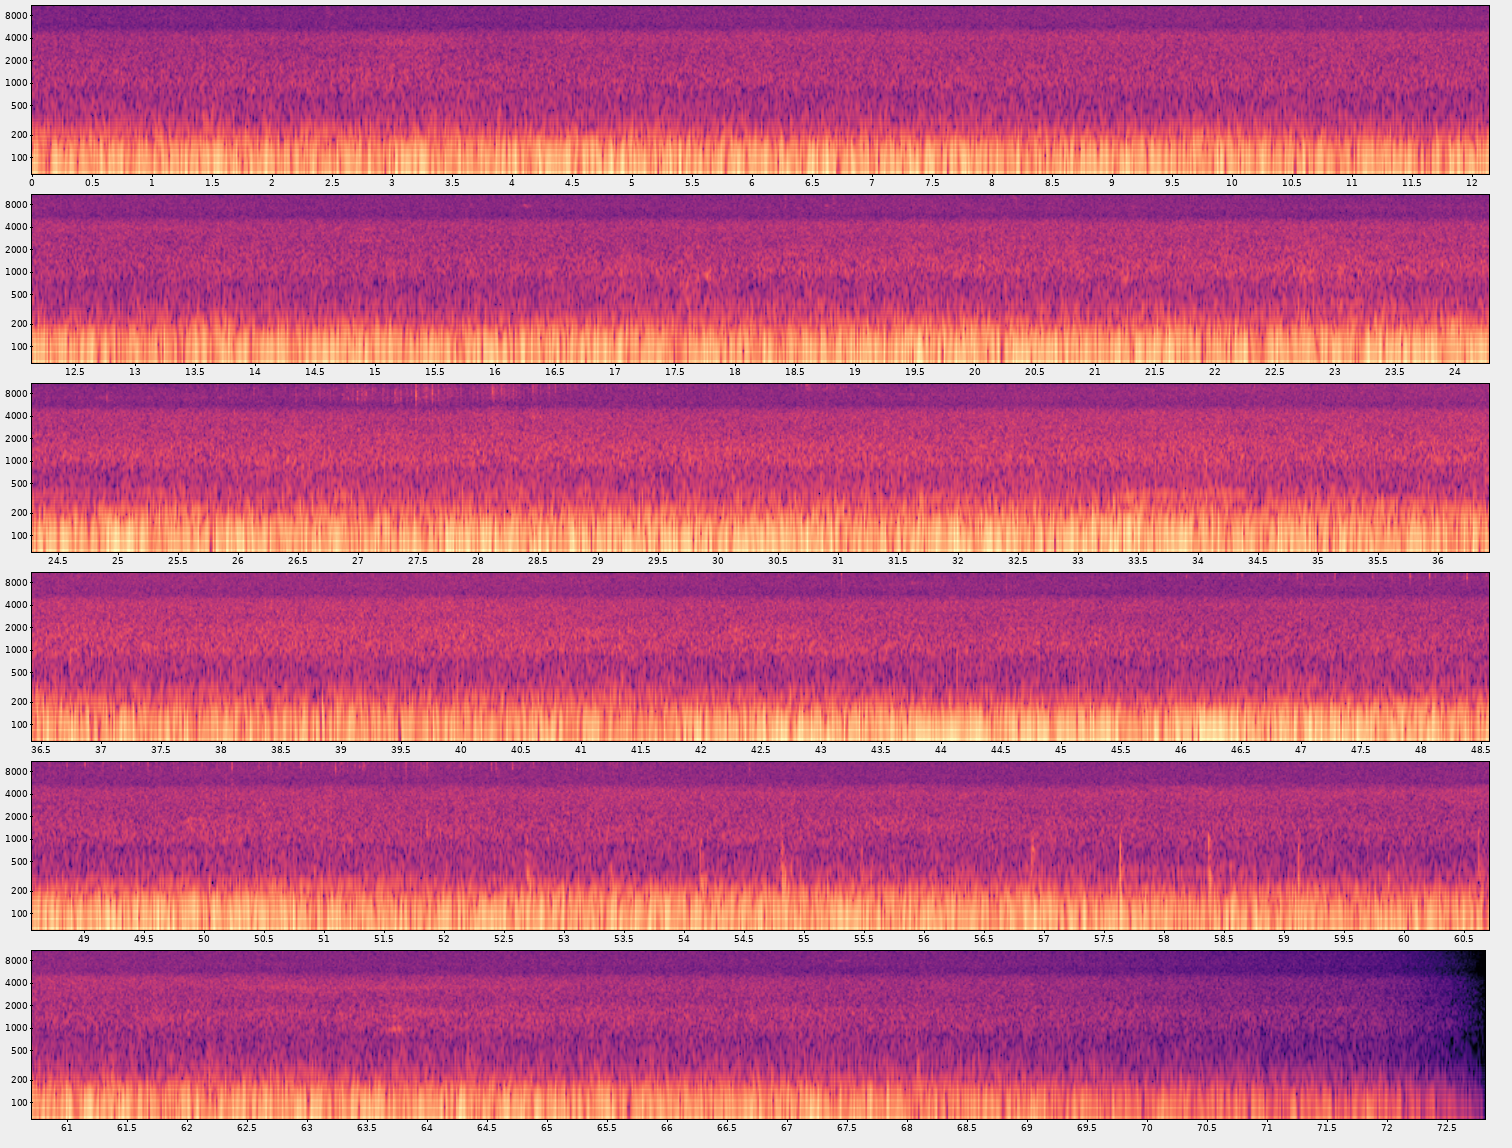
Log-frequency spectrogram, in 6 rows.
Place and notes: {
  "title": "Düsseldorf, Hofgarten, goldene Brücke - Düsseldorf, Hofgarten, Goldene Brücke",
  "date": "2008-08-21 10:20:00",
  "description": "Mittags auf der hölzernen \"GoldeRen Brücke\". Fussgängerschritte und radfahrer passieren umhüllt vom Verkehrslärm der umgebenden Strassen\nsoundmap nrw: topographic field recordings & social ambiences",
  "latitude": "51.23",
  "longitude": "6.78",
  "altitude": "47",
  "timezone": "Europe/Berlin"
}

